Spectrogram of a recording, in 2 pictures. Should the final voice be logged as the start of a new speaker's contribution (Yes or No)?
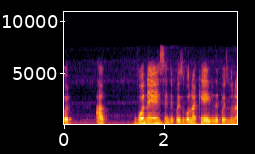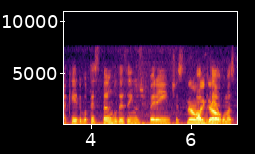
No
